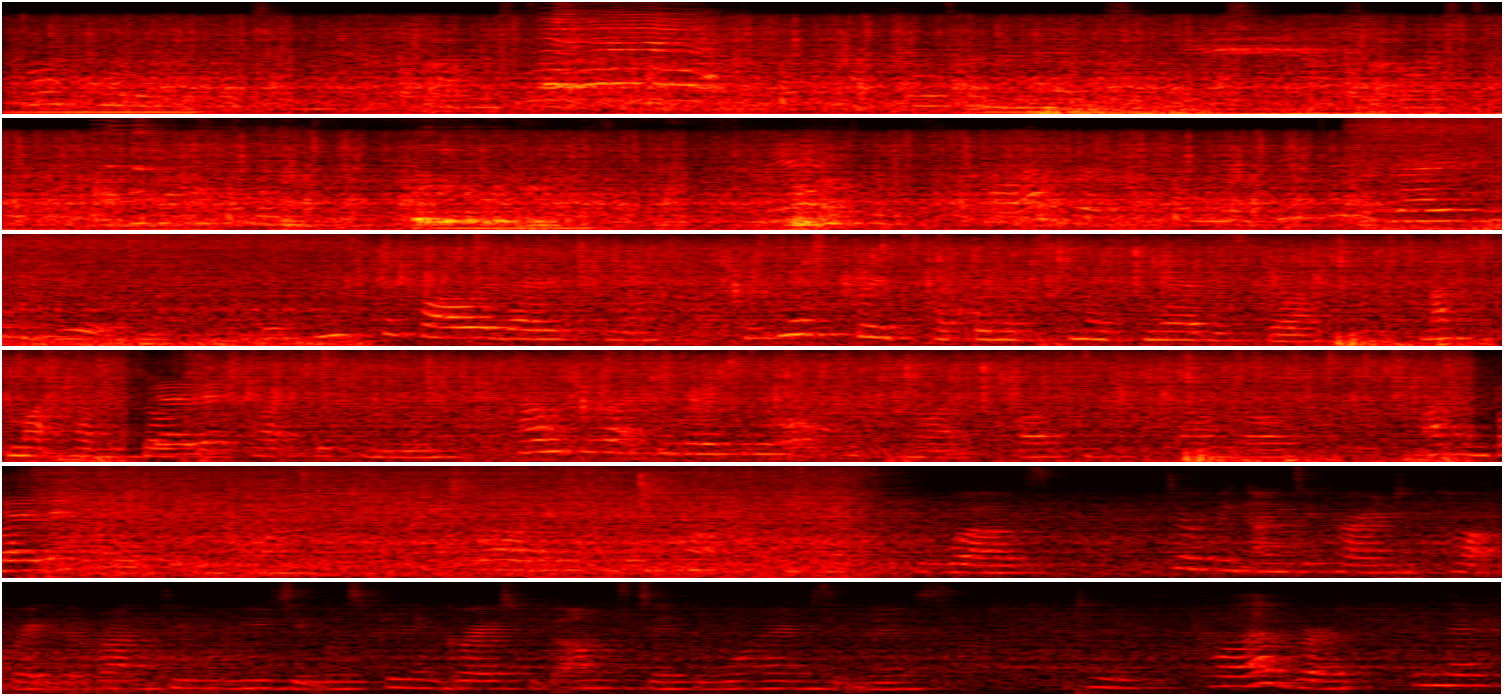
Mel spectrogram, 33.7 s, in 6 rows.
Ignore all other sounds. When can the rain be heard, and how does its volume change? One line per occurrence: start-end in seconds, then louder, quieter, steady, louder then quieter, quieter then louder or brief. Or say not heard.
0.0-33.7 quieter.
